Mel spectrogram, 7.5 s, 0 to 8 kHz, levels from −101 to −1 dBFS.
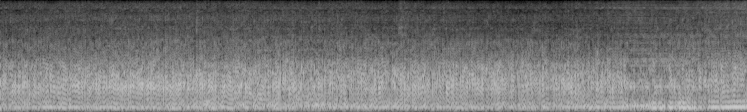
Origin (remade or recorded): remade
